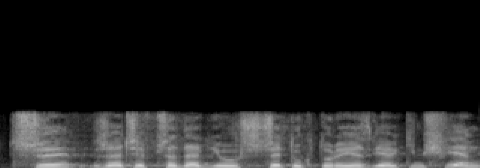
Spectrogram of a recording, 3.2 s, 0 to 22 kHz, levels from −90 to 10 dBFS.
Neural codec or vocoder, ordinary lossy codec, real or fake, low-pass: codec, 16 kHz, 8 kbps, FunCodec, trained on LibriTTS, 25 frames a second; none; fake; 7.2 kHz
